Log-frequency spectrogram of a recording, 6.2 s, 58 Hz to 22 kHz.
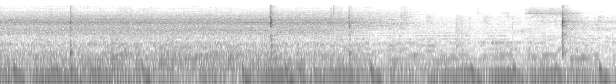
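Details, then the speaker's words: Sovol SV06 Plus 3D printer extruder: sharp irregular clicks every second or two over printer hum after tightening the extruder tension, on long filament runs; extruder skipping, owner suspects tension or print speed, cause unclear. "if I tighten that I don't know if you can hear that I'm getting a click"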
